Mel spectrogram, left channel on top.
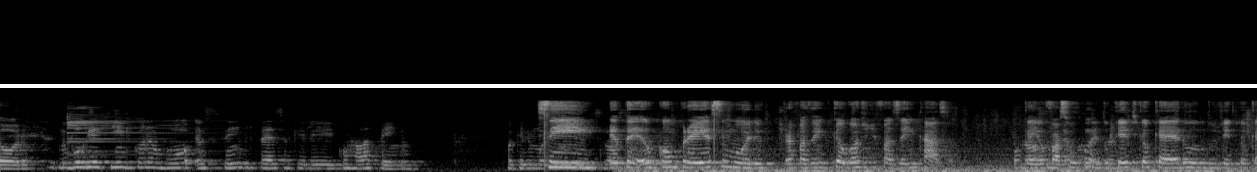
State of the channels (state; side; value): silent; left; digital silence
